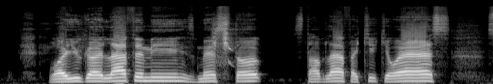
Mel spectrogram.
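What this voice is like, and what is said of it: Imitates another person's voice. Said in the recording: “impersonation ... pulls out the Joel Embiid”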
